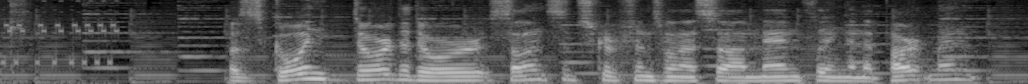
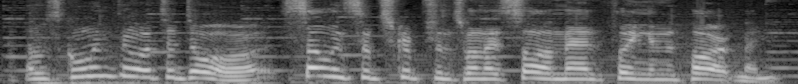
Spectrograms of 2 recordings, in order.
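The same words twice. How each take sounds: First: It is read in the speaker's normal voice. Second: It is read in a put-on character voice.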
